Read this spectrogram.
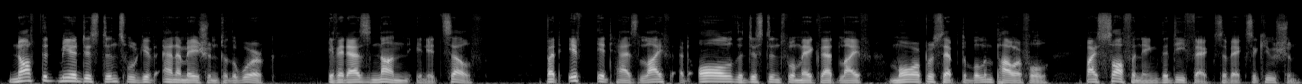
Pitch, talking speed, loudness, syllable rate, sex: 100 Hz, 180 wpm, -22 LUFS, 5.4 syllables/s, male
